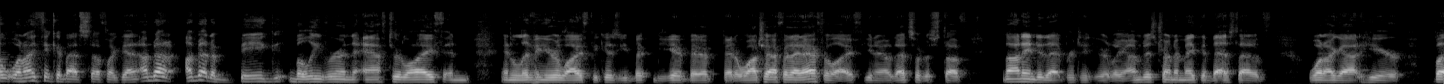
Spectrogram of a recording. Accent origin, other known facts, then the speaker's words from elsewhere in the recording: Winston-Salem, North Carolina, United States; So growing up in Winston-Salem, we had the Winston-Salem Journal.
